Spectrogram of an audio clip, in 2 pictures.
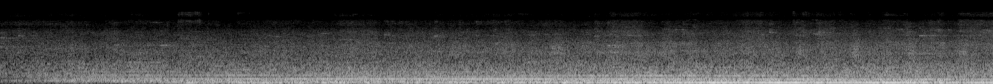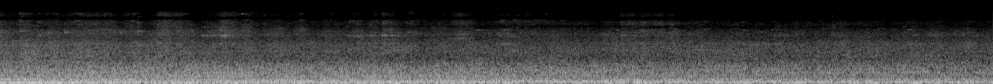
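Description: Freight train cars rolling past on the rails: a steady rumble of wheels on track that grows louder over the first several seconds, with a low steady hum in the first half that fades out.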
